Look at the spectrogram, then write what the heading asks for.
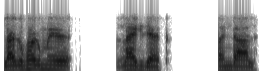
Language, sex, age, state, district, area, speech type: Maithili, male, 18-30, Bihar, Samastipur, rural, conversation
